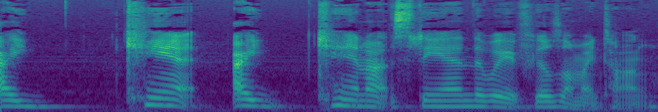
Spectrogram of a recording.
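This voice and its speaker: A woman speaks at a moderate pace with fairly even intonation. Hers is an unremarkable speaking voice. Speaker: podcast co-host. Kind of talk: casual podcast chat.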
